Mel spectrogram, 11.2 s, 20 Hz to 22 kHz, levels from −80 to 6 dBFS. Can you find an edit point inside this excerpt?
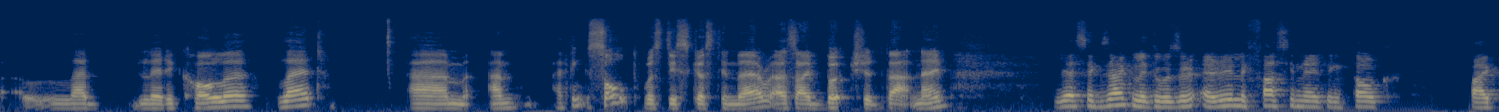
no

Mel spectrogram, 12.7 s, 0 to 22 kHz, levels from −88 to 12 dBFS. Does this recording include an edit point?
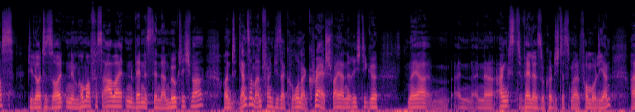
no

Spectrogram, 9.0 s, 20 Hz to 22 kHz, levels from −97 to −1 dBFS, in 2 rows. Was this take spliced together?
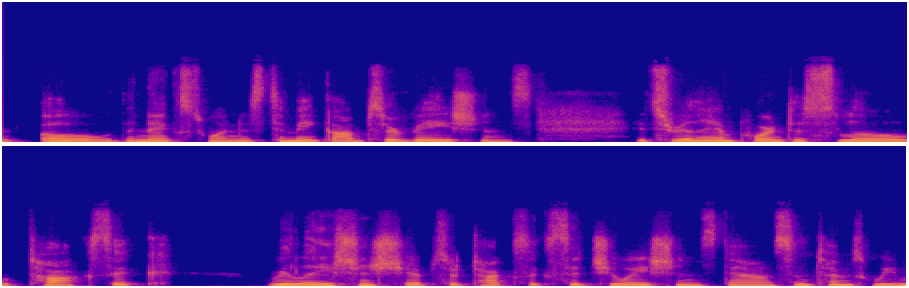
no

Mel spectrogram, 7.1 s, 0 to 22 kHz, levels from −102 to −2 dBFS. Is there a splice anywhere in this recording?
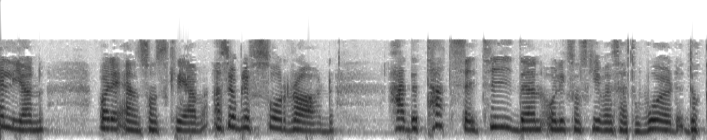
no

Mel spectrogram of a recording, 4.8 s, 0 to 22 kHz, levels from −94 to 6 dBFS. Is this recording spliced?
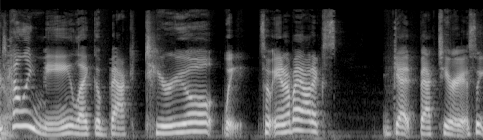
no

